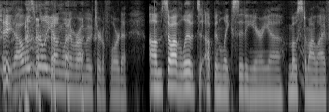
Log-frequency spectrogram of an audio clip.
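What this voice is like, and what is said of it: Tennessee Southern accent. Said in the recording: “I came here very young from Tennessee. So that's the accent. I didn't lose that.”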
